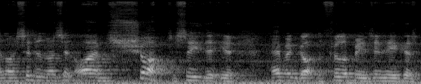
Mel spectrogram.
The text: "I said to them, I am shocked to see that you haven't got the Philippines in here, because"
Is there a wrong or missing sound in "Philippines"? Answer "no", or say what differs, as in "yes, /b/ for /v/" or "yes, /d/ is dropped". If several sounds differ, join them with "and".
no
